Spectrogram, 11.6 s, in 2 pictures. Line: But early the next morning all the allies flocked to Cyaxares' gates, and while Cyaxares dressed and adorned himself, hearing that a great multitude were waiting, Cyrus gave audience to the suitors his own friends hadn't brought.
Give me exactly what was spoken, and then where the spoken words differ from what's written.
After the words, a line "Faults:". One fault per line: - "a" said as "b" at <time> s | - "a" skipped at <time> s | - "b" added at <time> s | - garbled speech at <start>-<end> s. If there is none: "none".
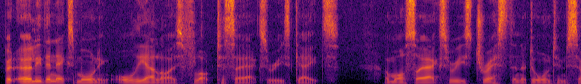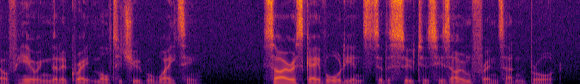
But early the next morning all the allies flocked to Cyaxares' gates, and while Cyaxares dressed and adorned himself, hearing that a great multitude were waiting, Cyrus gave audience to the suitors his own friends hadn't brought.
Faults:
none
